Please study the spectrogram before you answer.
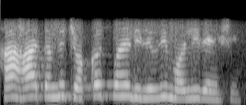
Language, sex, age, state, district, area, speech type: Gujarati, female, 18-30, Gujarat, Mehsana, rural, conversation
